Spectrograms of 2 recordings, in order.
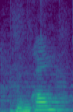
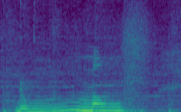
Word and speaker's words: đúng không: But for spoken Vietnamese, we will not pronounce too clearly like đúng không. But usually we say like đúng không, đúng không, đúng mông. It's like đúng mông, đúng không, đúng không, đúng không. I'm pronouncing it like this.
